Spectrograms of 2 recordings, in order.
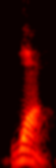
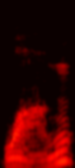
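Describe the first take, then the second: First: The pitch drops abruptly and sharply. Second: The pitch dips down and then rises. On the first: "tone four is a, is abrupt" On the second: "tone three is the right tone ... It dips"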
